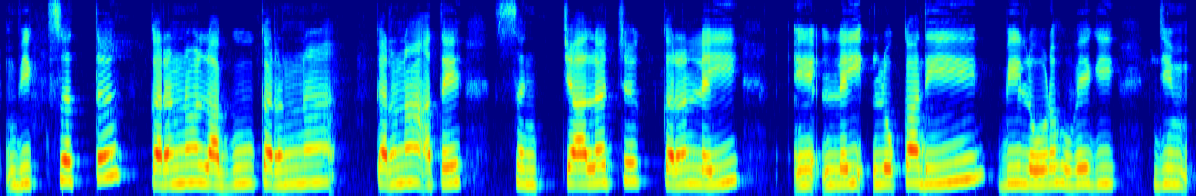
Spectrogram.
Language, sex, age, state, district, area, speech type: Punjabi, female, 30-45, Punjab, Hoshiarpur, rural, spontaneous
